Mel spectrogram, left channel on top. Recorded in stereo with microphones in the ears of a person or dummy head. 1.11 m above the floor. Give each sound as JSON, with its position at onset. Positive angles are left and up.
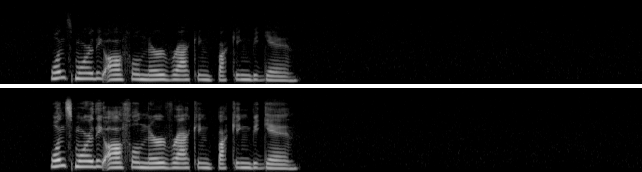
{"t": 0.5, "sound": "a woman speaking", "side_deg": -70}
